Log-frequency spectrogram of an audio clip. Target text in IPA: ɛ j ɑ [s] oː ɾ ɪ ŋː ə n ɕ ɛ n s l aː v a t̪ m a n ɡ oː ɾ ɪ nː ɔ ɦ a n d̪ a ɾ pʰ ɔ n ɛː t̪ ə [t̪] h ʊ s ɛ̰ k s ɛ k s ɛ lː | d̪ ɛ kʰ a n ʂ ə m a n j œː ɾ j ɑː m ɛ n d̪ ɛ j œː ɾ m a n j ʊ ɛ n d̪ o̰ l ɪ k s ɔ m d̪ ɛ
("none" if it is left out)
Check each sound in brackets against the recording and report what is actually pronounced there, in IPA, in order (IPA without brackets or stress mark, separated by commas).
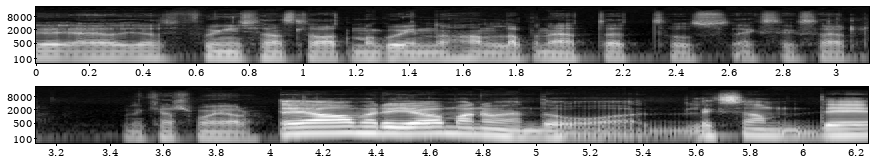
f, t̪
